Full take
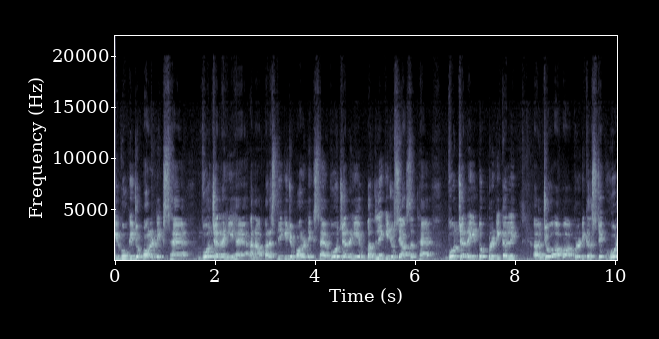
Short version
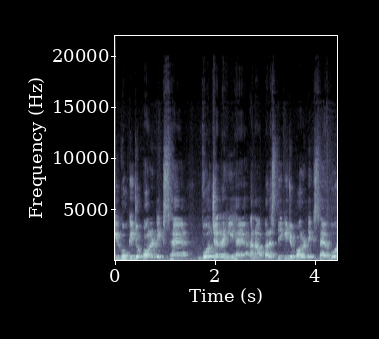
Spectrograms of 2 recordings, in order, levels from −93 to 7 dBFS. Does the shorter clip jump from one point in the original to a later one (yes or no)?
no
